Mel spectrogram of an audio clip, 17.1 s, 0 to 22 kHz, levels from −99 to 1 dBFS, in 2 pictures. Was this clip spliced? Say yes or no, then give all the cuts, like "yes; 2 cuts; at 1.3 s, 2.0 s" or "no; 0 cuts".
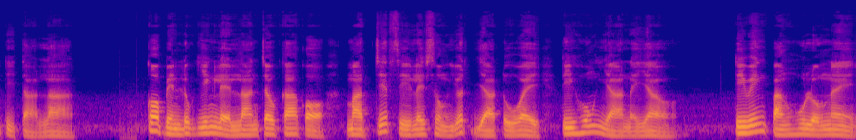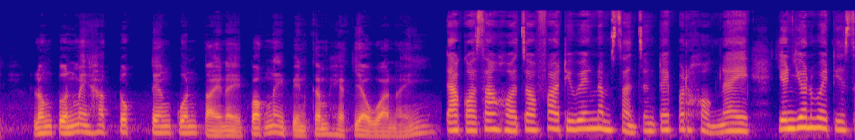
yes; 1 cut; at 13.0 s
